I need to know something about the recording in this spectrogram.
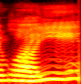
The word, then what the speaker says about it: employee: Because some words or words that end in e usually describe the person who receives an action. Someone affected by something. An employee is someone who is employed.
